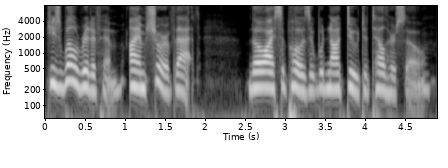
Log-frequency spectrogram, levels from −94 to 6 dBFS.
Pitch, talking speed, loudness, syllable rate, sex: 210 Hz, 235 wpm, -17 LUFS, 5.4 syllables/s, female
